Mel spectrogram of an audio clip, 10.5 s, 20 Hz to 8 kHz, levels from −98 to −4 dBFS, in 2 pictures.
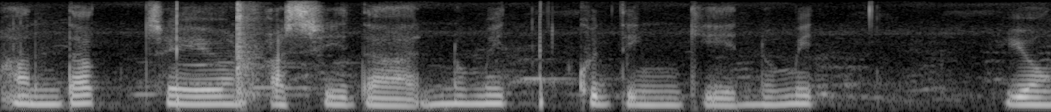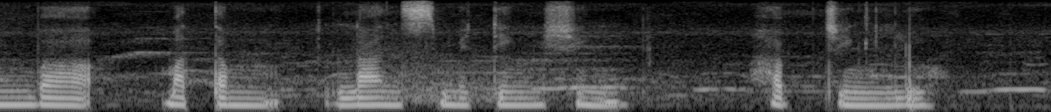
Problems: background sounds at intervals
